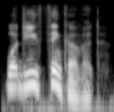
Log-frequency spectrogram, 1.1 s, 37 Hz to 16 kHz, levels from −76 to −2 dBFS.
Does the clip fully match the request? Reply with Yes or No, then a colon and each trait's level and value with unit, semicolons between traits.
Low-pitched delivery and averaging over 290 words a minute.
Yes: low, 125 Hz; fast, 315 wpm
